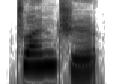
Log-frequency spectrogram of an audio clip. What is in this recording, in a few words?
"专职", Chinese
